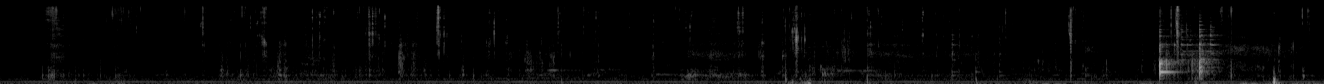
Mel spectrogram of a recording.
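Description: A person chewing a mouthful of spicy noodles, with many small mouth clicks, and a short louder burst of sound near the end.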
